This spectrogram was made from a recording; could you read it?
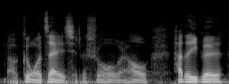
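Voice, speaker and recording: A man's voice: fairly low pitch, flat delivery, racing, darkish tone. A young man from Shanxi doing a frank, rambling, self-mocking stand-up set with lots of fillers. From Shanxi, China. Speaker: stand-up comedian.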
